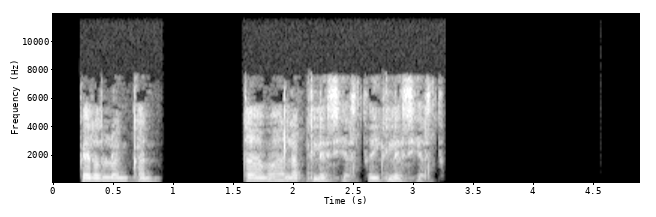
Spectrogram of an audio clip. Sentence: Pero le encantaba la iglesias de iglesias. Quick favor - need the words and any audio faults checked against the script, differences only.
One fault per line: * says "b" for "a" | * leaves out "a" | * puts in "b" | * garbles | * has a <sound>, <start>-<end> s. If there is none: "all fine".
all fine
